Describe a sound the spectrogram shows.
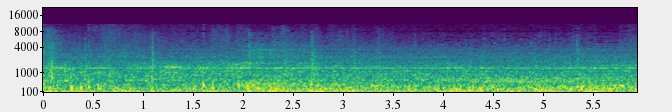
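Footsteps thud on grass and stone.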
